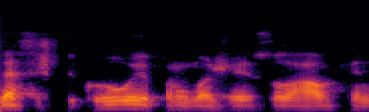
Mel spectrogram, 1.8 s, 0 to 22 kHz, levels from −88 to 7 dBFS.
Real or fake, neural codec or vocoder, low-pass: fake; codec, 24 kHz, 0.9 kbps, WavTokenizer, medium speech release version 2; 10.8 kHz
